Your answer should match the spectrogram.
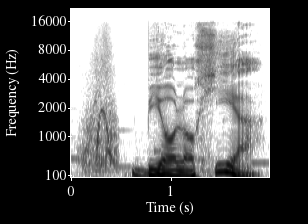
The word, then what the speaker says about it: biología: fun subjects I had in school next one biología biology Bo law here once again the G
